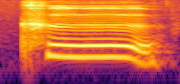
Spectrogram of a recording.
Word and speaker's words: คือ: คือ 좀 길게 발음해 주시면 되겠죠? 그라고 해주시면 되고요.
